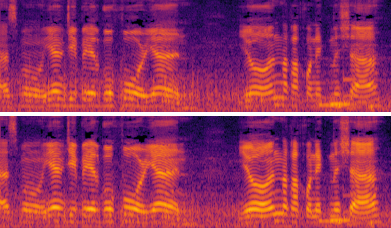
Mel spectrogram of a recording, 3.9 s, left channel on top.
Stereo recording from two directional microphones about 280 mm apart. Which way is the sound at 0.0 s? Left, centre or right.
Centre.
